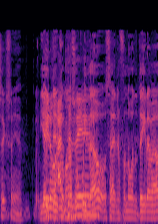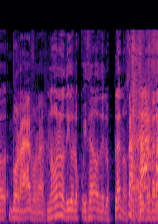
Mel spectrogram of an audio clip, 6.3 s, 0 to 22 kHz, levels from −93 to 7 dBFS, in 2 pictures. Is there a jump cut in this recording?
no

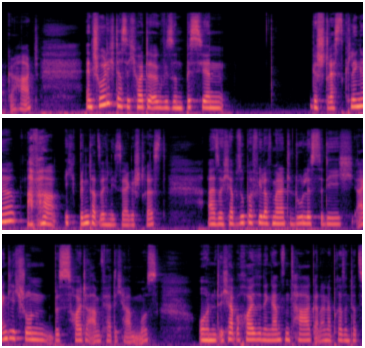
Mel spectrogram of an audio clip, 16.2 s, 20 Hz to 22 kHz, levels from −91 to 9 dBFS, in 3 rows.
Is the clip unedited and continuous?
yes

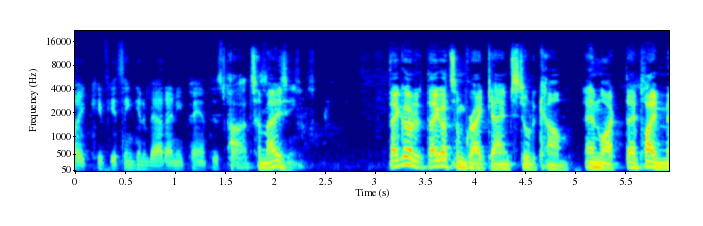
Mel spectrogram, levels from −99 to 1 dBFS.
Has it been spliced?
no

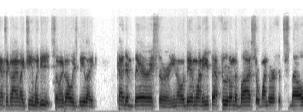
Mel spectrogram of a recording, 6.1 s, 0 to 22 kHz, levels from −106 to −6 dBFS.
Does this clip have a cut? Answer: no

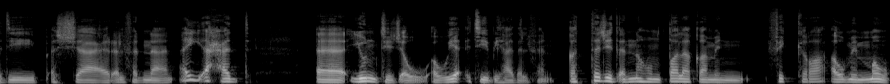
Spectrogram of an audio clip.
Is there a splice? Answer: yes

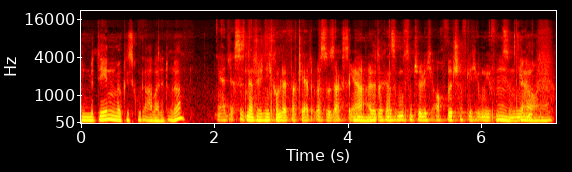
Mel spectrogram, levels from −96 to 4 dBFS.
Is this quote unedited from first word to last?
no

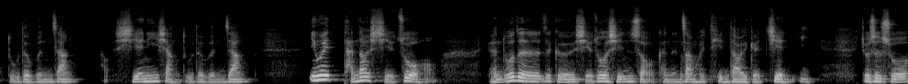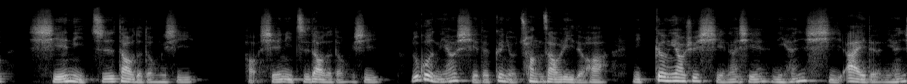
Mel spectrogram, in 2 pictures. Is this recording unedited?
no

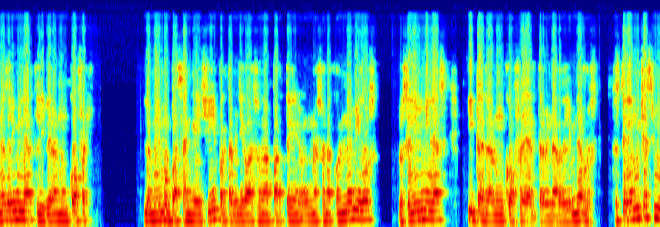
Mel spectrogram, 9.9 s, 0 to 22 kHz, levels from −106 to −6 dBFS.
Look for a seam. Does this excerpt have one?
no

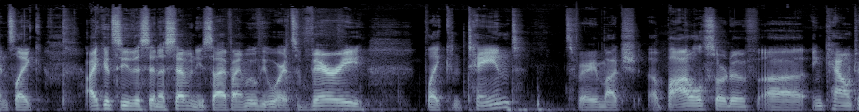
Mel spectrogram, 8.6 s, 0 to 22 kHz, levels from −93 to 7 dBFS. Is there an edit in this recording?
no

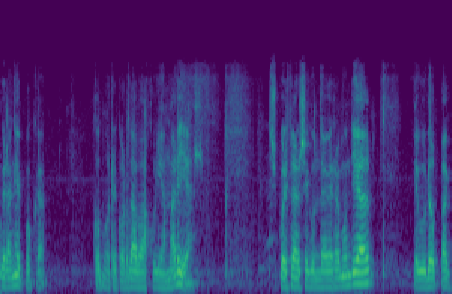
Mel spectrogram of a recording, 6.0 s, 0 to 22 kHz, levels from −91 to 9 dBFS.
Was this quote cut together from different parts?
yes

